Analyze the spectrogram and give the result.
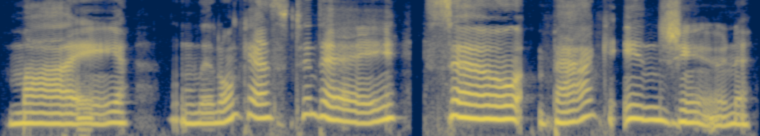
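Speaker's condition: ALS; no cure

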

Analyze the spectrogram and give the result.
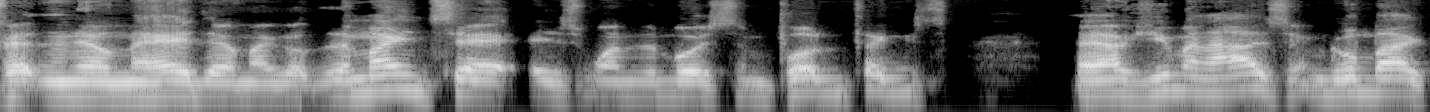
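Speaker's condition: Motor neurone disease; climbs stairs

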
